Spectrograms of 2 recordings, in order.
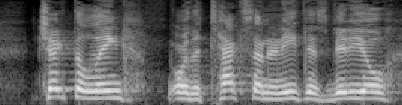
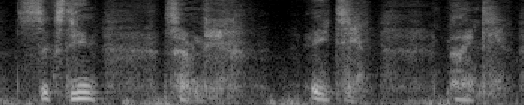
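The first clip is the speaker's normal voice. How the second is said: strained counting mid-lunge, much softer and barely voiced; breathless counting; 3 semitones lower, 17 dB quieter than usual. Real, not acted. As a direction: count through the effort, almost no breath left. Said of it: "I'm still out of breath".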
